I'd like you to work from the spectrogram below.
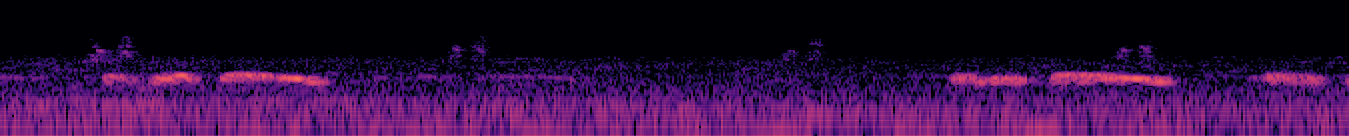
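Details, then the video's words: Spotted dove in giọng thổ voice, incited to fight. Mellow, throaty coos in short groups sit low under steady background hiss, and thin higher chirps from other birds are heard. "cu gáy giọng thổ/ cu gáy thúc đấu căng lửa"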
